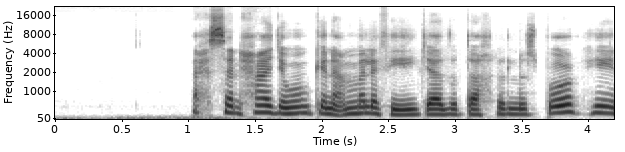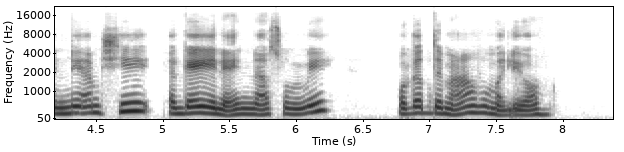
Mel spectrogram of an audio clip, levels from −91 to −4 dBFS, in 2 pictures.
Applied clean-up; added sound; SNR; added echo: neural mask model DeepFilterNet 3.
